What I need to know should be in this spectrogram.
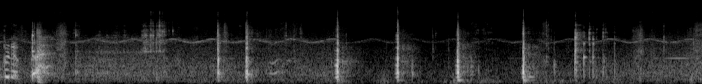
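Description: A knife cuts and chips at wood with sharp, repeated cracks.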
